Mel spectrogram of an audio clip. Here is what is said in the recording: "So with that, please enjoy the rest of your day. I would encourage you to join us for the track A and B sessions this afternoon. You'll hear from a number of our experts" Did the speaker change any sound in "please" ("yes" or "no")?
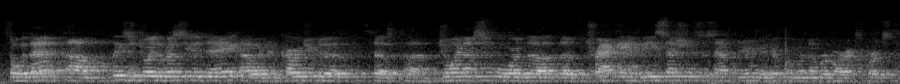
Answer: no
